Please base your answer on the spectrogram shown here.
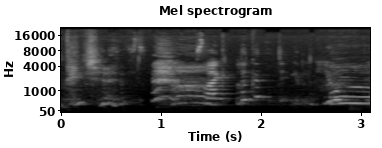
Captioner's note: laughs; gasps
